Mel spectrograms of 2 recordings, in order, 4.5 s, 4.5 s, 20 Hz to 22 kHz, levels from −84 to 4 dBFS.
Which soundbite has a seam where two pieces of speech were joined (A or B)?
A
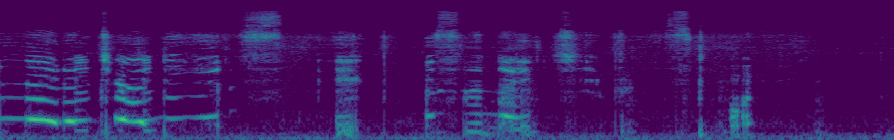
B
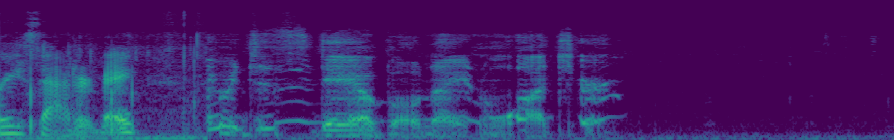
B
